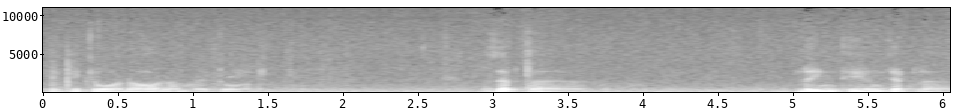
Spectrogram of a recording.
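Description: Man, devotee telling his own story, hesitant, restarts, clears throat a lot, noisy recording, rain behind. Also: lowish voice, measured pace. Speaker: devotee giving testimony. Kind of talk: telling a personal story to a teacher.

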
